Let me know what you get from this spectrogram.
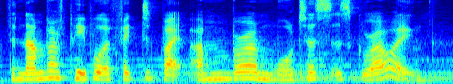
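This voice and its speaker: Caring, stubborn young woman, acted by a female reader, brisk and affectionate, visual novel, music underneath. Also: medium pitch, natural voice. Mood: worried. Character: caring, stubborn young woman visiting her sick partner.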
